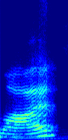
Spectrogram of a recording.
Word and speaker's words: Maude: Another one is called Mod. It's sexual wellness for everyone. So it's actually a unisex brand, and it's spelled M-A-U-D-E.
